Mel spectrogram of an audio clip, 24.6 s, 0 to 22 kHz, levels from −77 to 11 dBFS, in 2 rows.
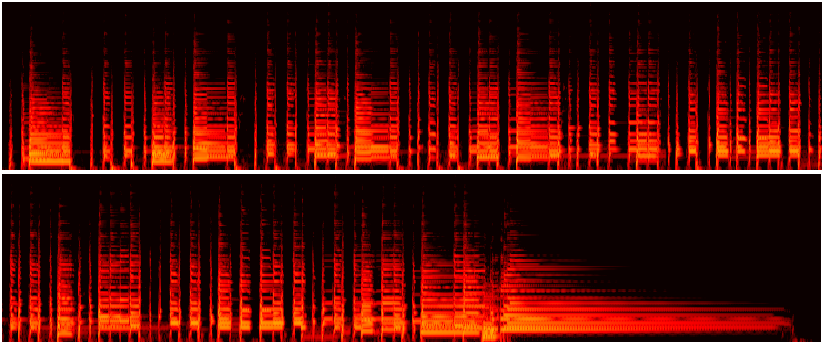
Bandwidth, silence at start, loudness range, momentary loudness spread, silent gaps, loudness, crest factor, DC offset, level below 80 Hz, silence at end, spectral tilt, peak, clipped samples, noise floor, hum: over 20 kHz; 0.1 s; 4 LU; 13 LU; none; -30 LUFS; 20 dB; under 0.1%; -54 dBFS; 0.65 s; -6.5 dB/octave; -10 dBFS; under 0.1%; -64 dBFS; none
